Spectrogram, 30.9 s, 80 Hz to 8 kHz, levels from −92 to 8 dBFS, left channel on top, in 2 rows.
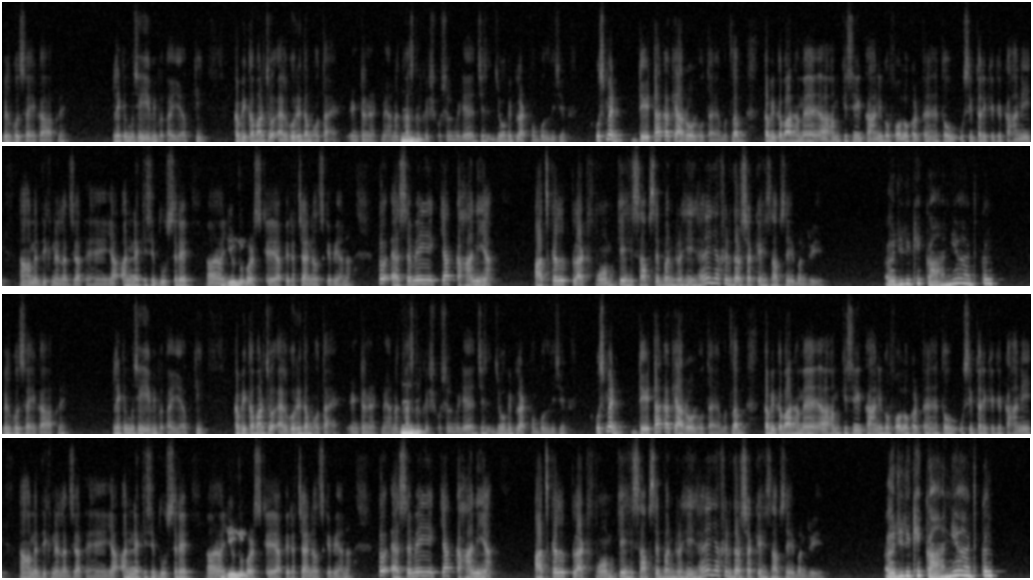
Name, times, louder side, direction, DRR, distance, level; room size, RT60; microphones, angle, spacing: voice 1, 0.0-1.0 1.7-3.1 3.5-6.2 6.7-8.5 8.9-15.4 15.7-22.8 23.4-27.8, equal, 5° right, 0.5 m, -36 dB
voice 2, 6.0-6.4 18.8-19.1 28.7-30.3, right 5 dB, 65° right, 0.4 m, -24 dB
10.5 x 7.1 x 3.5 m
head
